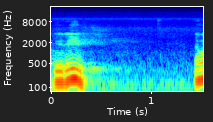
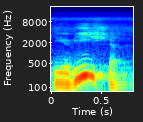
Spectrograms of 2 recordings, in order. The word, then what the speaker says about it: Girisha: That should be a long I. Giri Isha would be Girisha with a long I. But there's no long I here.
